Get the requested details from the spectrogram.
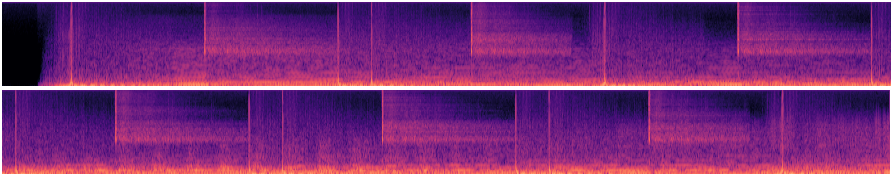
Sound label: Grid No Hi Synth; Sound Design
